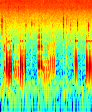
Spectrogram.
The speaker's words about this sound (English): Fish noises sound like signals, Morse codes.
